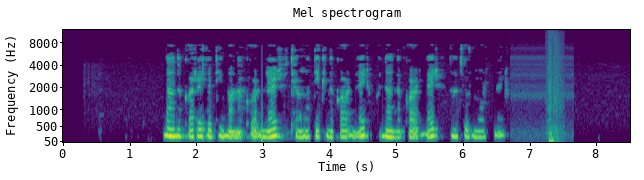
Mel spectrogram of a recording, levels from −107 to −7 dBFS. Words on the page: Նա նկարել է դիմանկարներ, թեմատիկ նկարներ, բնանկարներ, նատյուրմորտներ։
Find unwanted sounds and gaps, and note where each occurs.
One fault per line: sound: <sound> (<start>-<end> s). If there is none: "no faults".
sound: whoosh (7.2-7.5 s)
